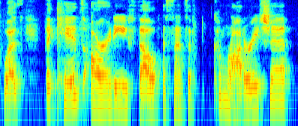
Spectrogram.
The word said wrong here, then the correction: camaraderie: Camaraderie? – Ship. – Okay, so no ship, just camaraderie.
